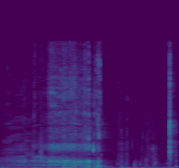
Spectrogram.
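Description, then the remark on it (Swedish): Chewing of a cinnamon pastry, moist crackly bites over about two seconds, ending with a few sharp crunchy clicks. Nobody speaks. “Ta lite klunk kaffe på det. Men lite kanel för att få upp lite sån skön årskrönikestämning, det gillar man ju.”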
